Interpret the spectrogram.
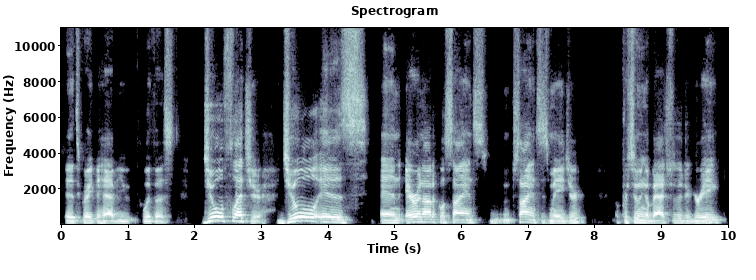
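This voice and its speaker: A man's voice: medium pitch, very animated, measured pace. A man hosting a live aviation talk show, introducing guests in a friendly, joking way. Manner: friendly, jokey, stumbling over names. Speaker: host.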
